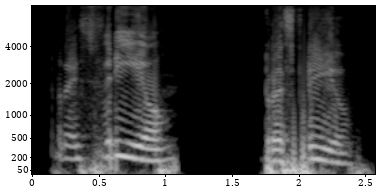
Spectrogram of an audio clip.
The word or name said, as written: resfrio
